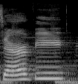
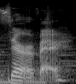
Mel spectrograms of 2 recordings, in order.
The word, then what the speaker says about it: CeraVe: Take those two together, ceramides and MVE, and that's how they came up with the name CeraVe. So it is pronounced CeraVe, not CeraVe.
